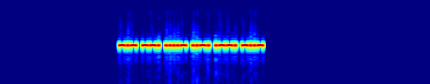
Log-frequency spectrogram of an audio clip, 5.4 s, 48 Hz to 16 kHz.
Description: Morse code, heard as a keyed tone, about 51 wpm, 700 Hz. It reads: KG4FPX
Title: USA Call Signs - 6 Characters - Repeated 3x - 50wpm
